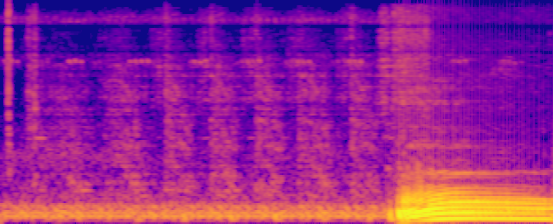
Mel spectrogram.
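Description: A low steady rumble, then about three seconds in a car engine suddenly fires and runs loudly with a steady tone: the Toyota Yaris, which has been dead, coming to life.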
